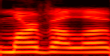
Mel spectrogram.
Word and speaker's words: Marvella: Marva is the most common way to say my name. Okay. Um I get Marlla.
